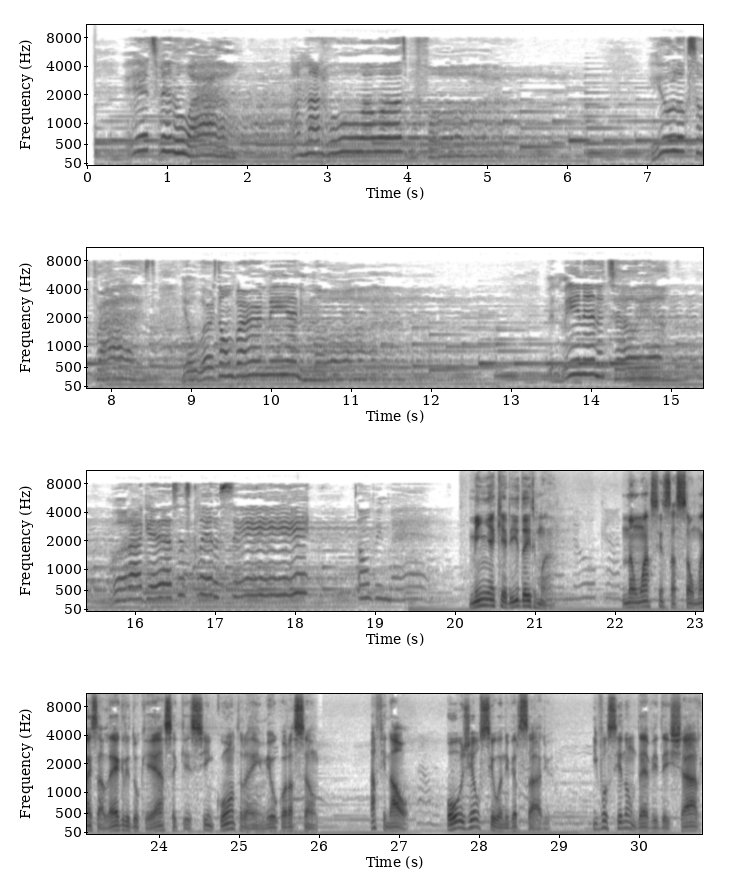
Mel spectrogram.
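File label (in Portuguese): ANIVERSARIO IRMA MASCULINO, telemensagem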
